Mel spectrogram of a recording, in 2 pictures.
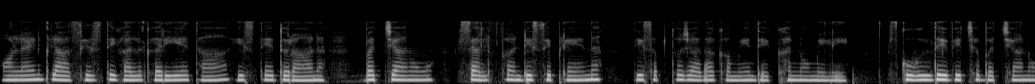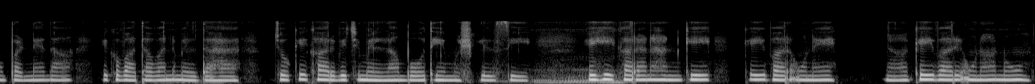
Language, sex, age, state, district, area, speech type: Punjabi, female, 30-45, Punjab, Shaheed Bhagat Singh Nagar, rural, spontaneous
